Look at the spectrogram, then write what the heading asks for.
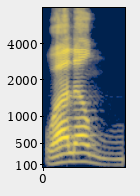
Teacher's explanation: Di situ terdapat huruf mad lazim kalimi mustaqal yang mana mad tabi'i bertemu dengan huruf yang bertasydid, maka cara membacanya dengan dipanjangkan 6 harokat, lalu kemudian ada an-nabr, ya, ada tekanan.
